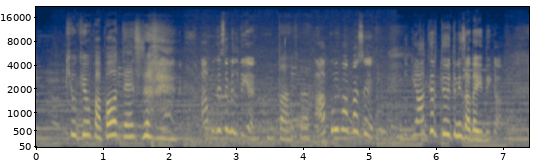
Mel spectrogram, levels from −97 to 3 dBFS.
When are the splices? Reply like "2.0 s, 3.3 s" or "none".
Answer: none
